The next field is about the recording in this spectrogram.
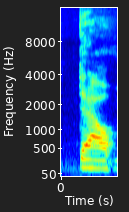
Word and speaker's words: Tao: The Tau magic is actually based on, it's spelled, it's Tau magic is how it's pronounced, but it's spelled T-A-O.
